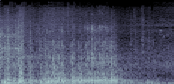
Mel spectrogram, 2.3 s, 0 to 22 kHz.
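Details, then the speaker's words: Wrecked 1990 Nissan 300ZX with old stale gasoline, fuel pump suspected weak, on starting fluid: catches on a rough low rumble about 1.37 seconds then dies; oil pressure present. Engine fires briefly then dies. "one oil pressure two it idled for like 1.37 seconds which was about 3.71 seconds more than it did before"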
